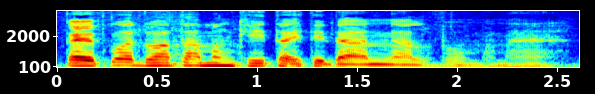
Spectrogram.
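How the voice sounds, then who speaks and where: A coaxing young master played by a man speaks to his mother in radio drama style. His voice is medium pitched, with faint noise behind it. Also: big pitch swings, fairly quick, a bit bright. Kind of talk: Ilocano radio comedy drama acting.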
